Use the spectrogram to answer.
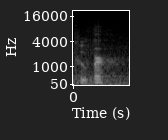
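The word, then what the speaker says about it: Cowper: named William Cooper. Cooper spelled with a C-O-W-P-E-R.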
